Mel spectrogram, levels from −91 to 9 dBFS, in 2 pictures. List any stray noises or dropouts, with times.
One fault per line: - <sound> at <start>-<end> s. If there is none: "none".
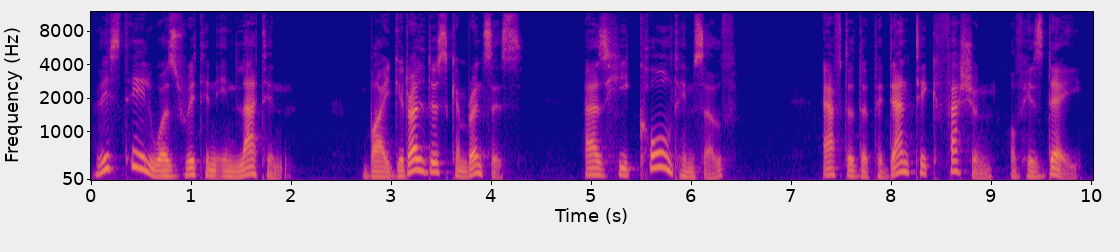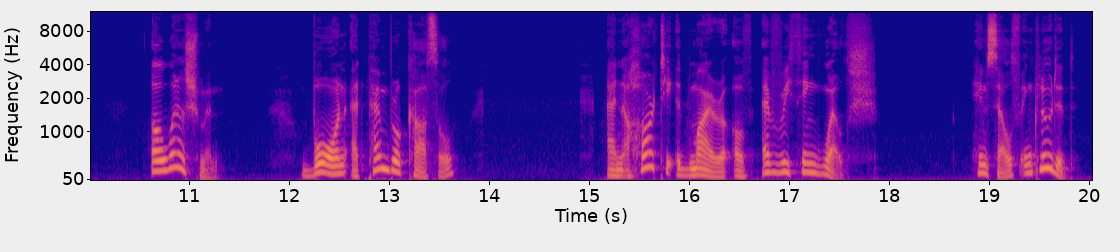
none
